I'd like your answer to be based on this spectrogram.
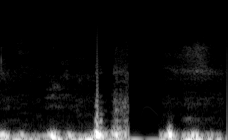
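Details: Nervous pounding heartbeat of a female picked up by a body microphone: strong low forceful thumps.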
